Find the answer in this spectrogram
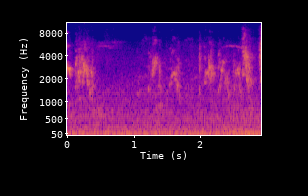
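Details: Harsh, grating parakeet squawks and chirps in quick succession, with several rasping notes close together and a louder call at the very end.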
